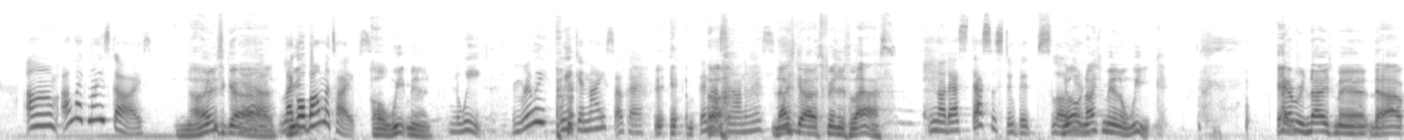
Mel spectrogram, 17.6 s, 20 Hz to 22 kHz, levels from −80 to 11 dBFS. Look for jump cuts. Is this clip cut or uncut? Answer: uncut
